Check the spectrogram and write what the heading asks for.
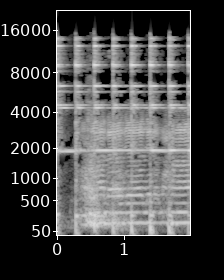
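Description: Temple bells struck in a fast, even rhythm, about three to four strokes a second, each stroke ringing on over a steady sustained tone, as is usual while the aarti lamp is waved.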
